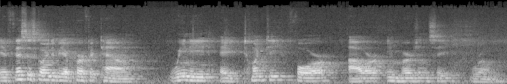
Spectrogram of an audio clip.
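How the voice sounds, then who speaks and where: Amid noticeable background noise and audible room echo, a man speaks very slowly at medium pitch with ordinary pitch variation. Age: 70s. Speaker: community meeting participant. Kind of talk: group discussion.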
